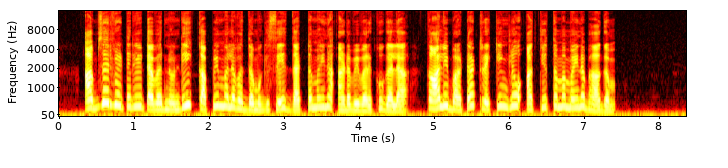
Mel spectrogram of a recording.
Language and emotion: Telugu, neutral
